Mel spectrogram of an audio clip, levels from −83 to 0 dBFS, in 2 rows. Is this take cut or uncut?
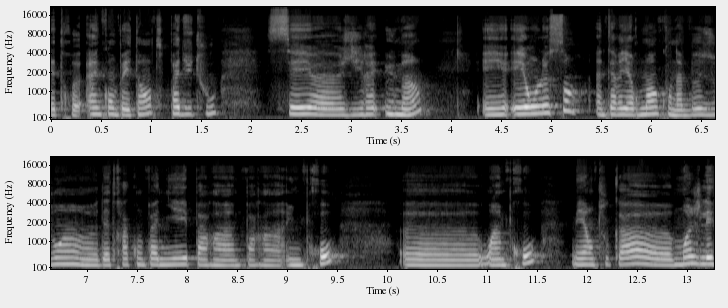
uncut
